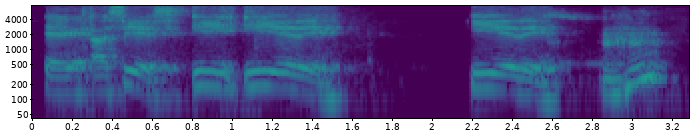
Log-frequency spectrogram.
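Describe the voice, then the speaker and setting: Male schoolteacher on a video call, patient and repetitive, slightly high voice, echoey lo-fi audio. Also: lively intonation, unhurried. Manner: patient, repeats key points often; asks students questions by name. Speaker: secondary school English teacher. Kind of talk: online class lesson. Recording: dull, echoey room sound.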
